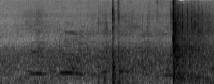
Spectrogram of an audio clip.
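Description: Two sharp thuds of a football being struck, one just over a second in and a louder one about half a second later, with players' voices calling faintly.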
